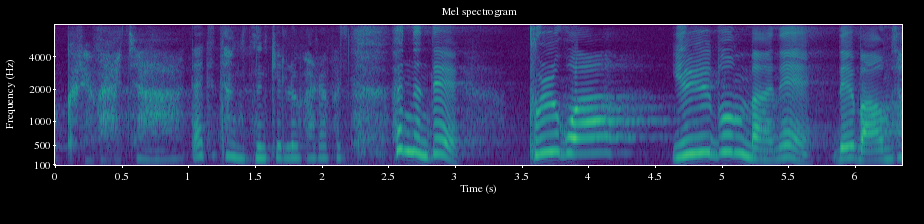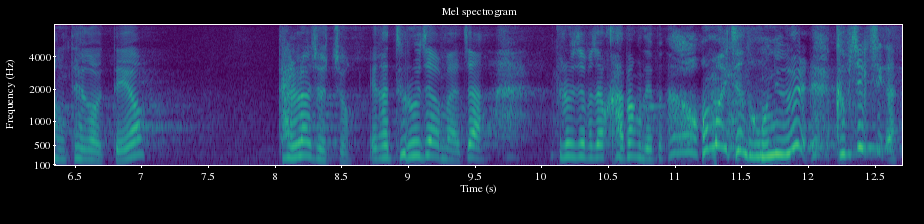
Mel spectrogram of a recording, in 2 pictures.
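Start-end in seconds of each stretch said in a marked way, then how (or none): 0.1-2.2 조용한 혼잣말. Retold or imitated. 혼잣말로 다짐 회상. 11.2-12.7 높은 목소리로 들뜬 아이; 엄마한테 신나서 말하는 아이처럼. Retold or imitated. 아이 목소리 흉내.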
